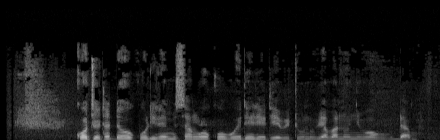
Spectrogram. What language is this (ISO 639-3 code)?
lug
